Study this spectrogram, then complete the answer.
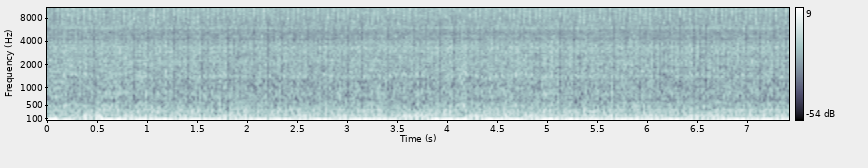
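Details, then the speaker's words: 1994 Saab 9000 non-turbo 5-speed, injectors rebuilt, vacuum leak plugged, new battery: idle rises and falls about twice a second, hunting; data stream looks good, owner suspects throttle position sensor, cause unconfirmed. "everything in the data stream looked good i don't understand why it's surging"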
